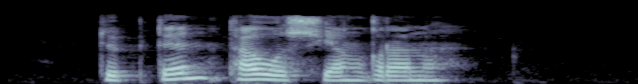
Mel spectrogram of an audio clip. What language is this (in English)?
Bashkir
